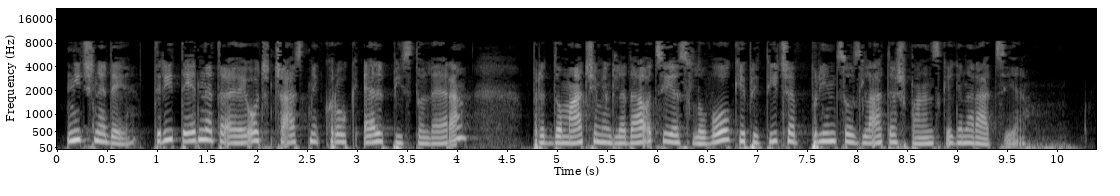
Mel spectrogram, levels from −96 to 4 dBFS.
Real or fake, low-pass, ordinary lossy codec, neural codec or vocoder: fake; 9.9 kHz; MP3, 32 kbps; vocoder, 22.05 kHz, 80 mel bands, Vocos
